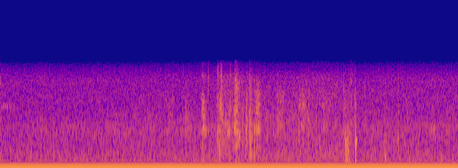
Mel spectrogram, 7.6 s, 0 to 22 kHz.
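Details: A Miniature Schnauzer in a rainy wood on 3 July 2009 gives a quick cluster of short, sharp barks over steady rain.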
